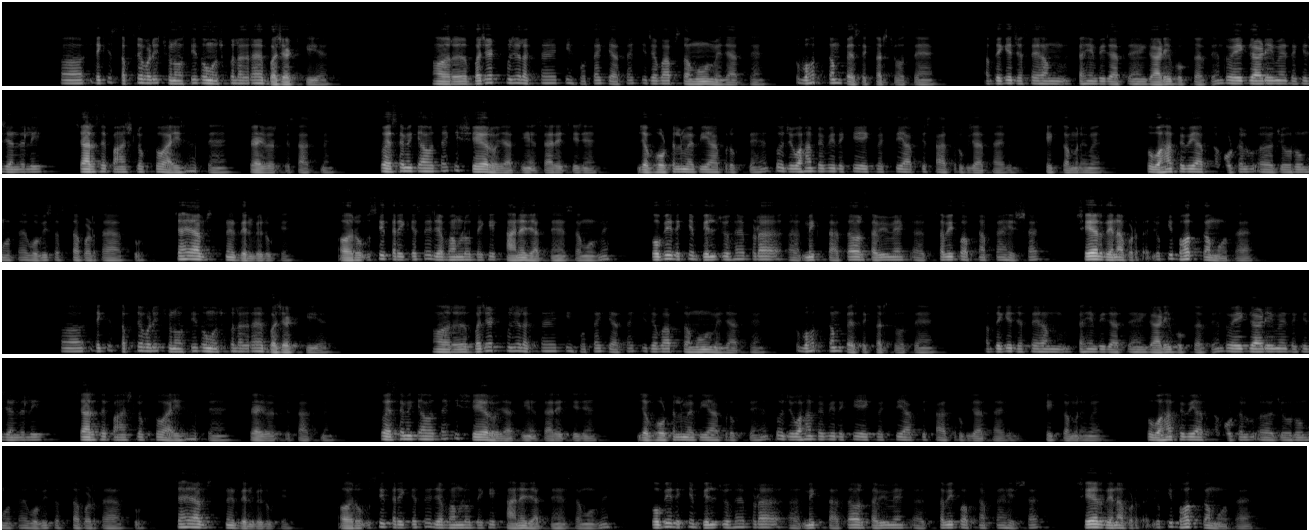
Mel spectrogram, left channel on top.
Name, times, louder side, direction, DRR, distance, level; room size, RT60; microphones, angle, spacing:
voice 1, 0.6-1.0 1.3-3.3 4.3-7.6 7.9-9.3 9.8-13.5 13.9-16.4 16.9-19.0 19.4-23.2 23.7-24.1 24.5-27.6 27.9-29.0 29.5-32.2 32.6-36.5 37.0-38.6, left 2 dB, 30° left, 0.6 m, -35 dB
8.1 x 4.6 x 6.8 m
head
